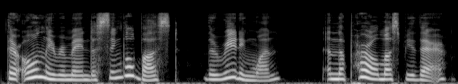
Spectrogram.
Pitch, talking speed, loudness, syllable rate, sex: 245 Hz, 170 wpm, -15 LUFS, 6.2 syllables/s, female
